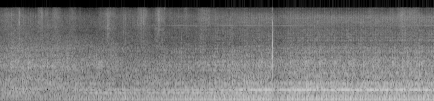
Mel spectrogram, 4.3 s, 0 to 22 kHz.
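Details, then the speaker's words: 2000 Jeep Cherokee XJ engine at the tailpipe, just started after lifter replacement for a worsening lifter tick; steady even idle with no misses or stumbles, running smoothly on all cylinders, minor lifter tick while lifters pump up — normal idle. "doesn't sound like it's missing sounds good"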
